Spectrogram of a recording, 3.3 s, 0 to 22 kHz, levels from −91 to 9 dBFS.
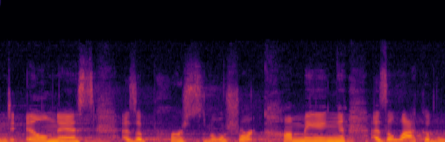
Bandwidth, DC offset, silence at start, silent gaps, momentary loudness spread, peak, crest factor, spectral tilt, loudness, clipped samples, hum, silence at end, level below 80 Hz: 12.5 kHz; under 0.1%; 0 s; none; 7 LU; -10 dBFS; 16 dB; -4 dB/octave; -26 LUFS; under 0.1%; none; 0 s; -64 dBFS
